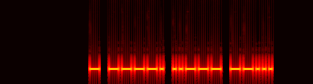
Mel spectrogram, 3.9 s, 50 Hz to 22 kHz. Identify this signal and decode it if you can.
Morse code, heard as a keyed tone, about 30 wpm, 700 Hz. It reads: T927
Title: Numbers - Contest Style - 4-Digit 30wpm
